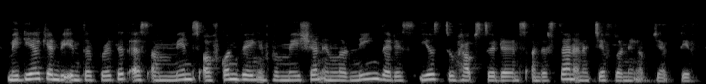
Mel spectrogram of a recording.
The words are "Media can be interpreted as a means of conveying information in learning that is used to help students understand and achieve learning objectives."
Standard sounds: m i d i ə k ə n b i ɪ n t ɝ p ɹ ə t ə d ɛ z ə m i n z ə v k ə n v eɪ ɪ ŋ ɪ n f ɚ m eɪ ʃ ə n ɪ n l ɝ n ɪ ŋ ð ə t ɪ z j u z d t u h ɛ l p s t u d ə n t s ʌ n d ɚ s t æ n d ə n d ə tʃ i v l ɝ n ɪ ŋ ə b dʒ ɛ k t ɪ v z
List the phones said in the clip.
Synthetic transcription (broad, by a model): m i d i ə k ə n b i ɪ n t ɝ p ɹ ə t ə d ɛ s ə m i n s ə f k ə n v eɪ ɪ ŋ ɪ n f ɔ m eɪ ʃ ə n ɪ n l ɝ n ɪ ŋ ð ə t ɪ s j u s t u h ɛ l p s t u d ə n t s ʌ n d ɚ s t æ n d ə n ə tʃ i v l ɝ n ɪ ŋ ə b dʒ ɛ k t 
